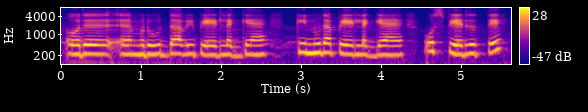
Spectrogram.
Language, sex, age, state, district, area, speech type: Punjabi, female, 45-60, Punjab, Ludhiana, urban, spontaneous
